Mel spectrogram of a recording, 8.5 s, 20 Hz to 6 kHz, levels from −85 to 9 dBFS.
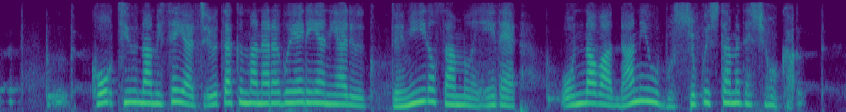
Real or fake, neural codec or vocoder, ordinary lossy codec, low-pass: fake; codec, 16 kHz, 0.5 kbps, X-Codec, HuBERT features, trained on LibriSpeech; Opus, 24 kbps; 5.4 kHz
